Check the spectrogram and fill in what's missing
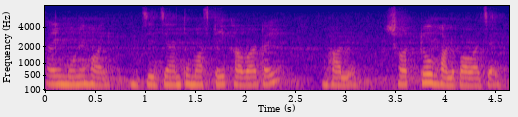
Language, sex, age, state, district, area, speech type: Bengali, female, 30-45, West Bengal, Birbhum, urban, spontaneous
